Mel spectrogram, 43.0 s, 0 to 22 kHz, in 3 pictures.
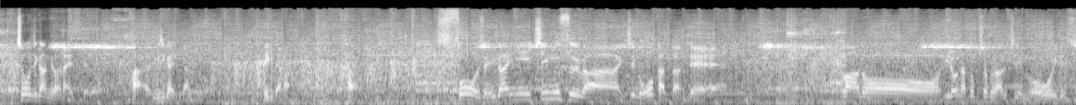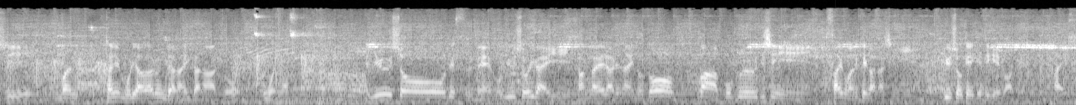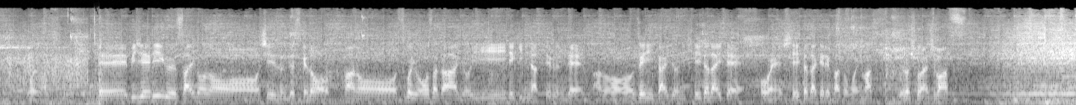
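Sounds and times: background music: 0.0 - 43.0
man speaking: 0.2 - 2.8, 5.8 - 9.8, 11.1 - 18.4, 19.1 - 41.6.

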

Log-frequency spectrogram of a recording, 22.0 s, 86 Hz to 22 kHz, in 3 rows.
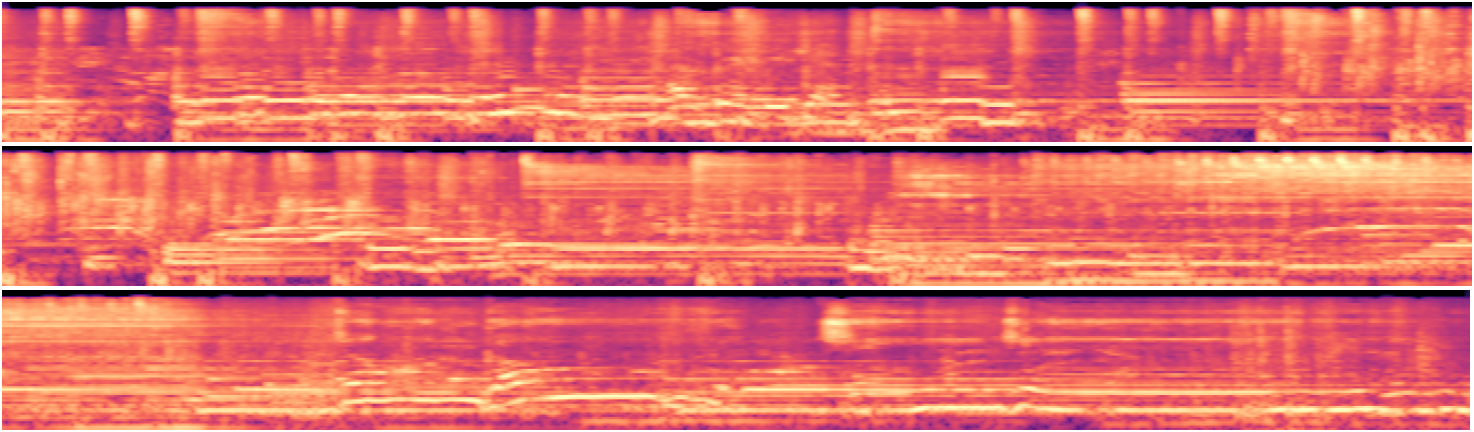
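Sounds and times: jazz band playing: 0.0 - 22.0.

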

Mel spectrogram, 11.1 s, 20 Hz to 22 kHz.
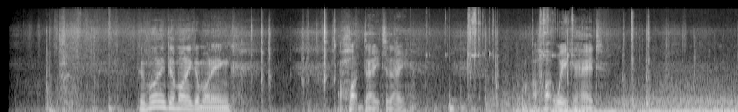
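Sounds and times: faint rustle: 0.2 - 2.6.

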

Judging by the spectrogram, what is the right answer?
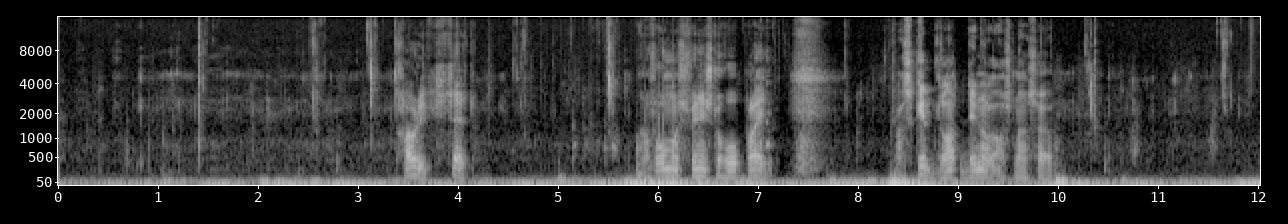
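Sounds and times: wet chewing mouth sounds: 0.0 - 3.4, 4.1 - 5.9, 10.0 - 12.0
low hum: 0.0 - 12.0.

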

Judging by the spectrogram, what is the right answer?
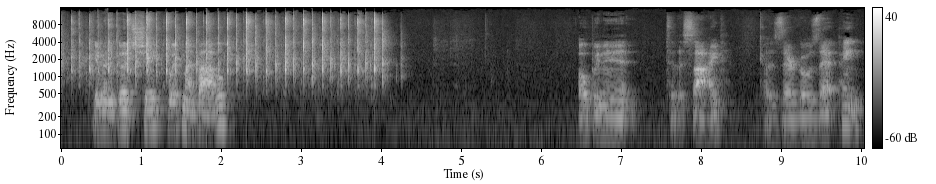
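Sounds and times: paint bottle rattling: 0.0 - 4.4.

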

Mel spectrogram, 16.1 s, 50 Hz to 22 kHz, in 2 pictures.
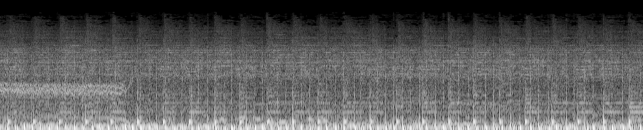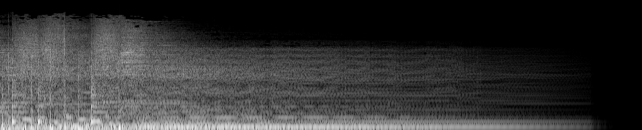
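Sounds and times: drums: 0.0 - 14.3
heavy metal band final chord: 0.0 - 14.9.

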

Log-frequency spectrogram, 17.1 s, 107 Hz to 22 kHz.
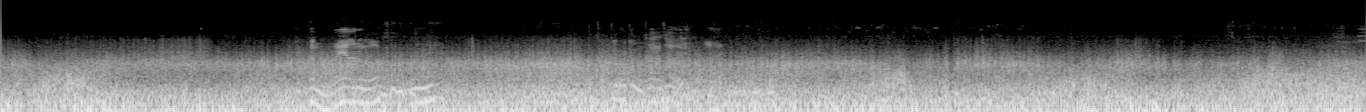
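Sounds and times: wind rushing over microphone: 0.0 - 17.0
person's voice: 3.7 - 5.6, 7.1 - 9.7.

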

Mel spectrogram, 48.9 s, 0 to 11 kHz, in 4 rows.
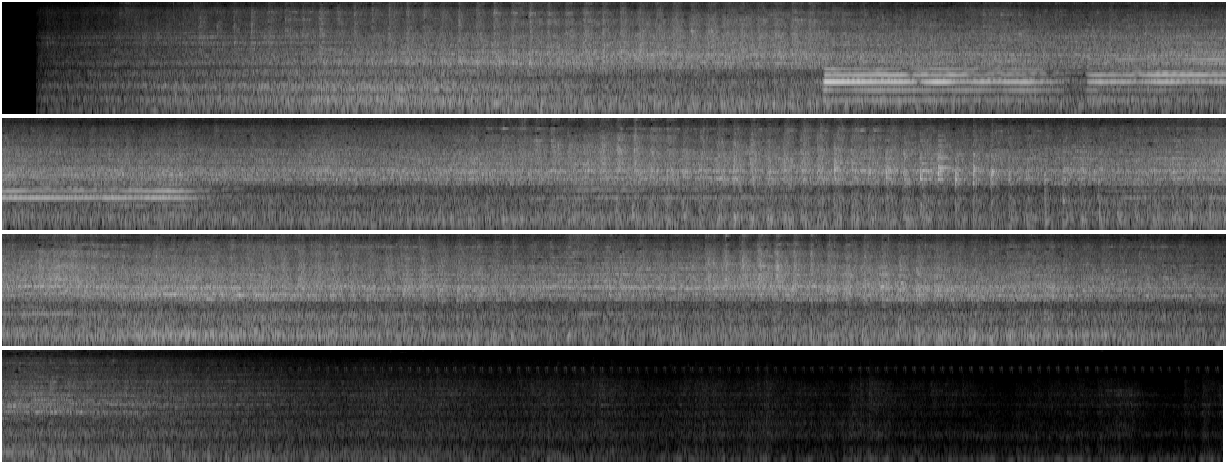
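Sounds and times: train wheels clacking over rail joints: 1.4 - 39.4
train horn: 8.2 - 14.6, 17.6 - 20.1, 23.2 - 27.2.

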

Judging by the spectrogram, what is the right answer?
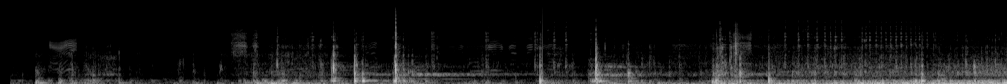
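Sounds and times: low rumbling thumps: 2.6 - 10.0.

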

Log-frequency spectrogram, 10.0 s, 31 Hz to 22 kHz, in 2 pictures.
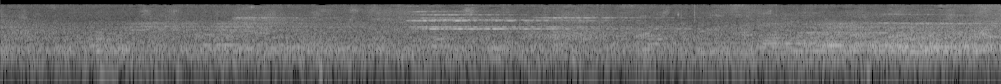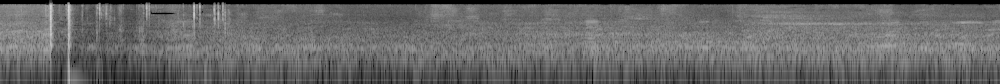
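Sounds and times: high squeal: 2.0 - 3.1
camera handling clicks: 5.2 - 6.2.

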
